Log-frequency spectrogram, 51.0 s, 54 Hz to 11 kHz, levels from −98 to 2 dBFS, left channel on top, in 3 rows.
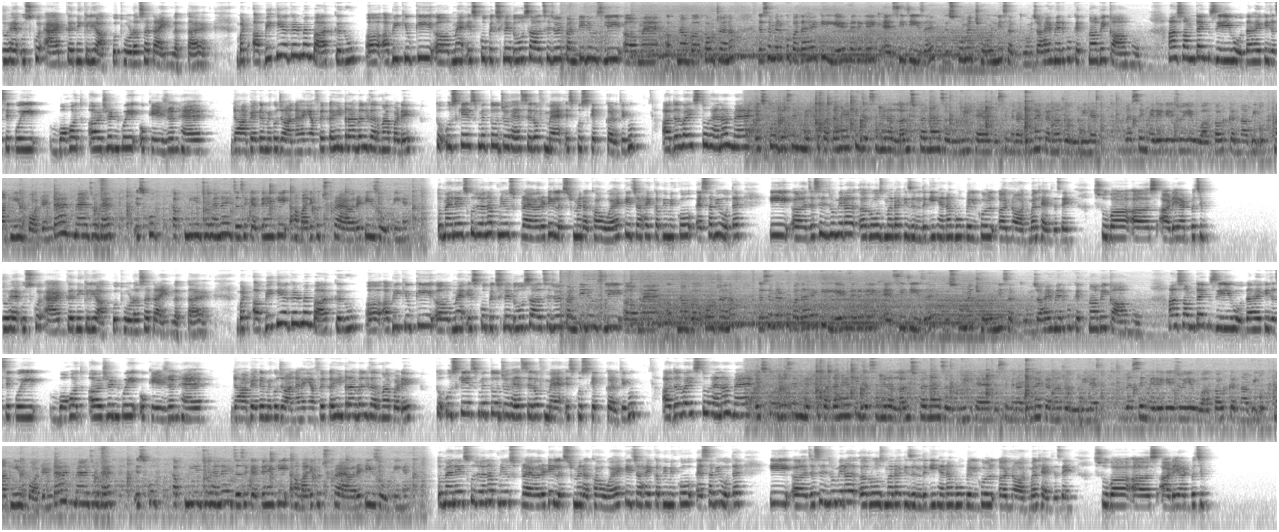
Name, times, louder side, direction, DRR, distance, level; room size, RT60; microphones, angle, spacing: voice 1, 0.0-19.7 20.1-22.5 22.8-25.4 25.8-31.6 31.9-35.5 35.8-39.4 39.8-43.8 44.2-48.2 48.6-50.0, left 1 dB, 15° left, 5 dB, 0.4 m, -27 dB
sound 1, 7.4-15.7, right 3 dB, 45° right, 0.4 m, -34 dB
sound 2, 26.9-39.6, left 2 dB, 90° left, 1.0 m, -35 dB
3.1 x 2.1 x 2.8 m, 0.28 s
head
